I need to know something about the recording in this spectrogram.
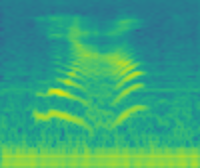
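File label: "liao", Mandarin pinyin, third tone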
